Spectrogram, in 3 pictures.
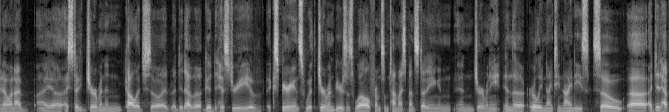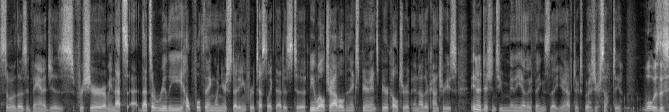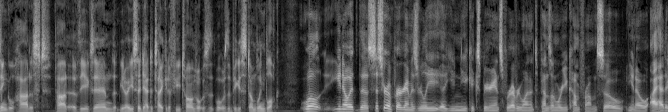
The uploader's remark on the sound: while he was in Washington DC at Brewers Association Conference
